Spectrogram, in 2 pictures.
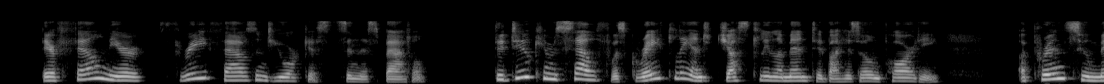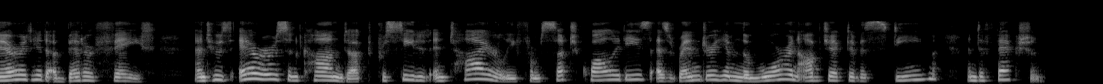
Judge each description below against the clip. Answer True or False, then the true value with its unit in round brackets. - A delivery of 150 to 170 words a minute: False (135 wpm)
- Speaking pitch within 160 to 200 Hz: True (185 Hz)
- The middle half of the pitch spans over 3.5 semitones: True (4.7 semitones)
